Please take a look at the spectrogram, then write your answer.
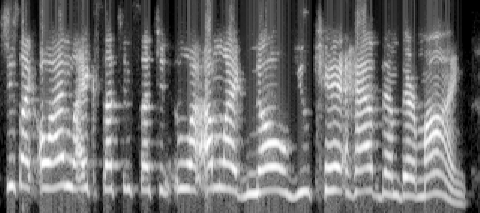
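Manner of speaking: put-on childish possessive. Childish possessive quarrel with mom.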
